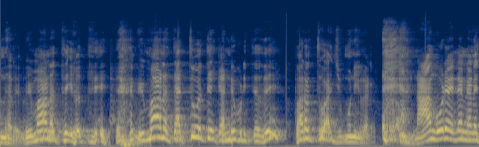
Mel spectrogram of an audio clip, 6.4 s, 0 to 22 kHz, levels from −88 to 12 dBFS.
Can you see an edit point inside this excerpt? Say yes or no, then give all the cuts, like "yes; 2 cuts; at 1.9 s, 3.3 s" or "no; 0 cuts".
yes; 3 cuts; at 1.5 s, 3.8 s, 4.9 s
